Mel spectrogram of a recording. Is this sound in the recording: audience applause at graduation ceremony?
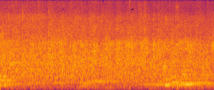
yes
